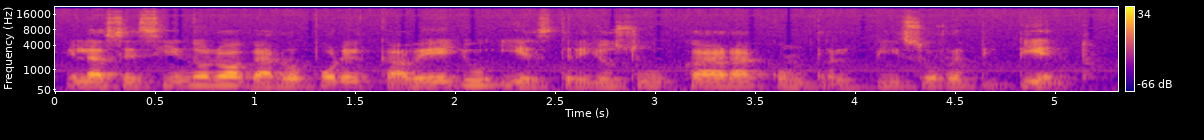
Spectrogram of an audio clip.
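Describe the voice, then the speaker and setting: Low, mellow woman reading a thriller. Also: fairly even intonation, normal speed, slight background noise. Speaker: narrator. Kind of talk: dramatic audiobook reading.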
